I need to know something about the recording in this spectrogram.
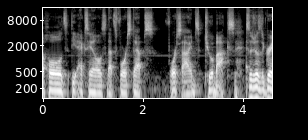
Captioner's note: chuckles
